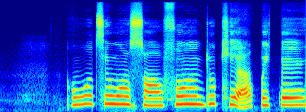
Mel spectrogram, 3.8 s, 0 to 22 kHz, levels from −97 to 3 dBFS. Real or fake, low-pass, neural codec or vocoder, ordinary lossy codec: fake; none; autoencoder, 48 kHz, 32 numbers a frame, DAC-VAE, trained on Japanese speech; none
